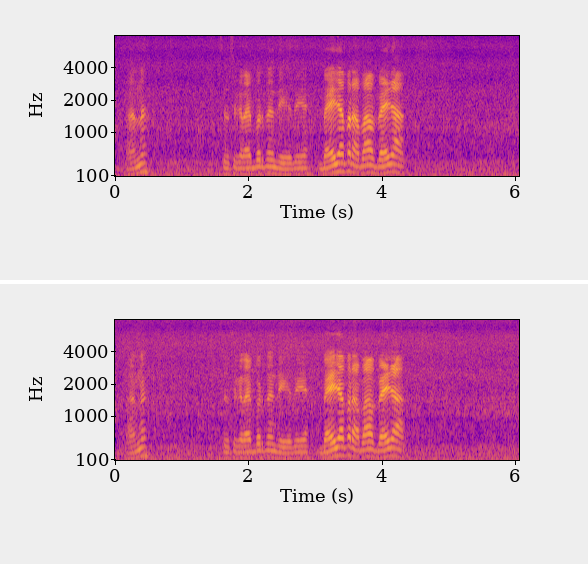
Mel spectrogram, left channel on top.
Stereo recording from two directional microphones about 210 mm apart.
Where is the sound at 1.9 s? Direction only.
30° left (ahead or behind).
